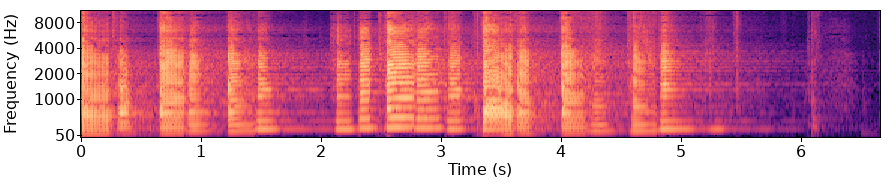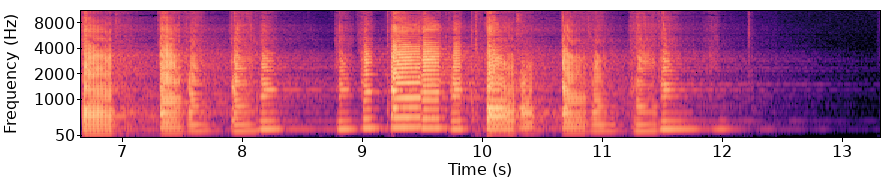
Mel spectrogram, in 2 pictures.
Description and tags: DM 144 AMin SAX LINE
DuB HiM Jungle onedrop rasta Rasta reggae Reggae roots Roots
rasta, onedrop, HiM, DuB, reggae, roots, Jungle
